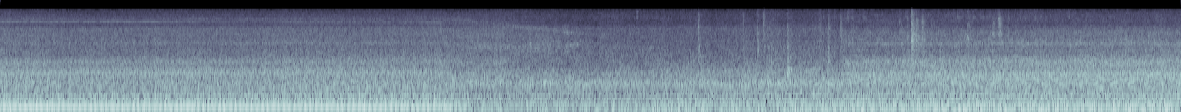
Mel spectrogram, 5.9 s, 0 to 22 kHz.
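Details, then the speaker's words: 2000 Ford F250 7.3 Powerstroke diesel on a test drive with the windows down, after replacing the front hub and bearing assembly: deep, steady road drone that settles lower after a shift, with an even rhythm; the engine sounds healthy. "So you guys get to listen to a good old 7.3."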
